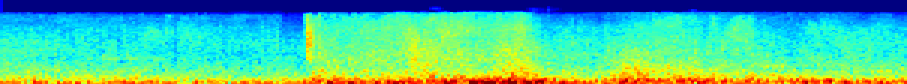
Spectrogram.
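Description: A heavy stone block crashes down with a booming impact.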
